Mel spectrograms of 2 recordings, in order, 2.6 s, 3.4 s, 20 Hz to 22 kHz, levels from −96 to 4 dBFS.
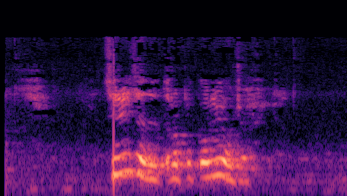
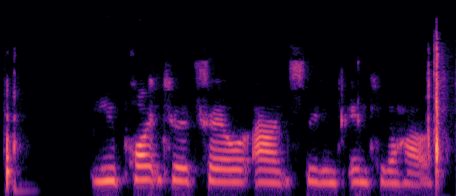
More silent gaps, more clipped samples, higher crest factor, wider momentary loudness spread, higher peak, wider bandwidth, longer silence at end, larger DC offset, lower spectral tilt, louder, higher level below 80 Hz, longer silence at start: second, none vs 0.31-0.68 s; neither; second, 20 dB vs 28 dB; about the same, 10 LU vs 12 LU; about the same, -2 dBFS vs 0 dBFS; second, 11 kHz vs 15 kHz; first, 0.7 s vs 0.1 s; neither; first, -4.5 dB/octave vs -3 dB/octave; first, -19 LUFS vs -29 LUFS; first, -66 dBFS vs -76 dBFS; first, 0.25 s vs 0.05 s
